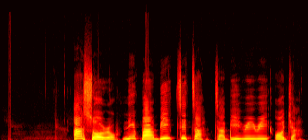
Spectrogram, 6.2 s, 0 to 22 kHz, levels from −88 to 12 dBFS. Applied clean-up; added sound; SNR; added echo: none; none; none; none.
